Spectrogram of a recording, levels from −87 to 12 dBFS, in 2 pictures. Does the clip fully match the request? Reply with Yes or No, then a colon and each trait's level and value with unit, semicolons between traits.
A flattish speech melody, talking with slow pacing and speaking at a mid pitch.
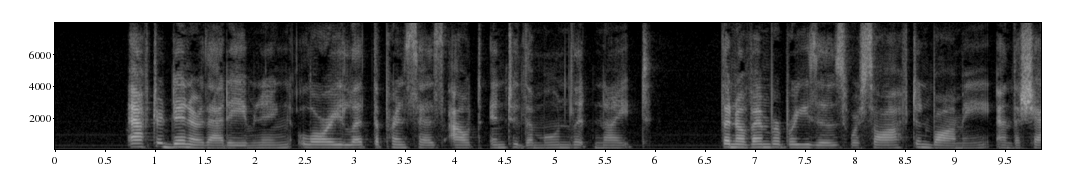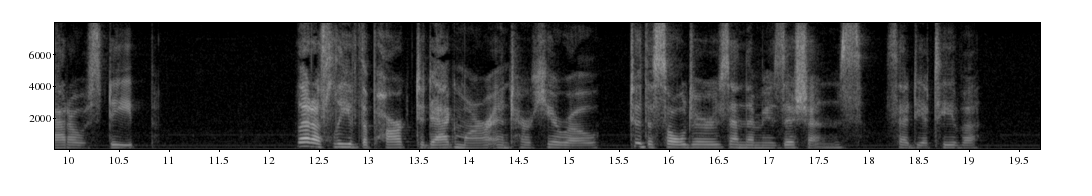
Yes: narrow, 2.0 semitones; slow, 130 wpm; medium, 165 Hz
